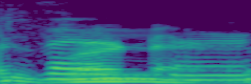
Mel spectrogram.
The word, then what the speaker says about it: Werner: Verer, pronounced Verer.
